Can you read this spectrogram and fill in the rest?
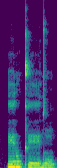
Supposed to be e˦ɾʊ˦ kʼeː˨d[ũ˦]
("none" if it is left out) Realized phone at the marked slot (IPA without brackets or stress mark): ũ˨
